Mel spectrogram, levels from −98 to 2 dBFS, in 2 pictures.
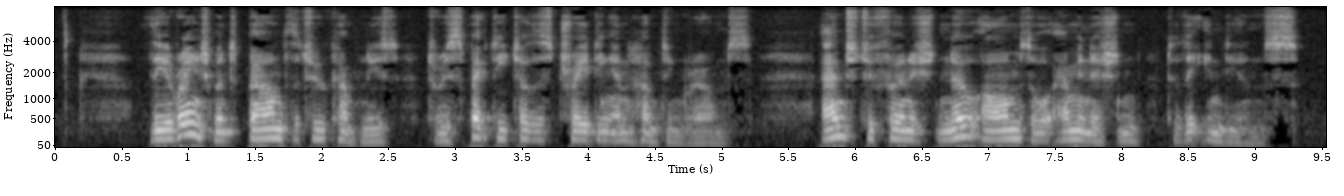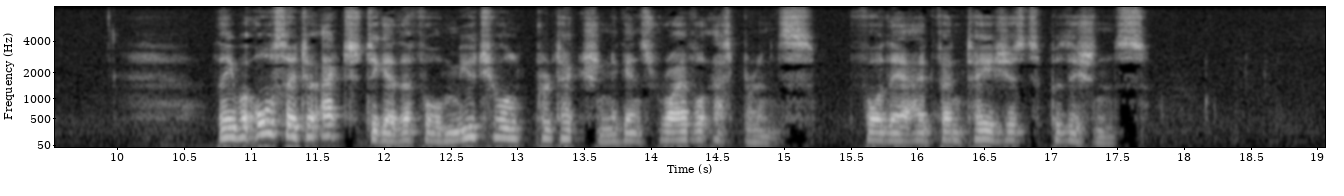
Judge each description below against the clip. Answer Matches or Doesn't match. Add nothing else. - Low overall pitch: Matches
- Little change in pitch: Doesn't match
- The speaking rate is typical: Doesn't match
